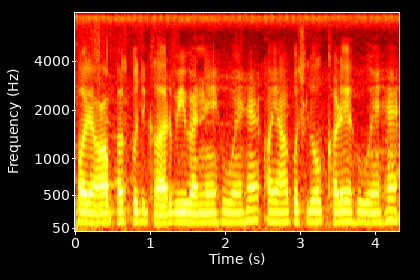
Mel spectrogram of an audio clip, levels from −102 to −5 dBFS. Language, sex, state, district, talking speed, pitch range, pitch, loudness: Hindi, male, Madhya Pradesh, Katni, 220 wpm, 130-140 Hz, 135 Hz, -18 LUFS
